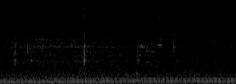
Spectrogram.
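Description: Very faint: a steady low hum with a few soft clicks, as mallard ducklings peck at bread crumbs on the sand.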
